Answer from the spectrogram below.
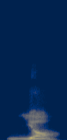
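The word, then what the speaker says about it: ㅛ: And second one is yo, yo. Okay, so it's a different sound.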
